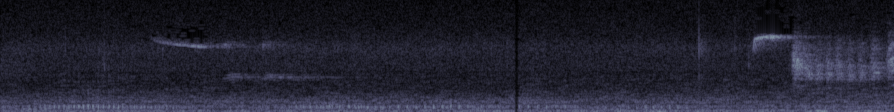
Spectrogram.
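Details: Spawning frogs at Luolavuori in Turku, Finland, give a low, soft, purring murmur that swells through the first second and then fades into a steady background hum. Thin, high bird whistles pass over it, with a sharp chirp near the end.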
